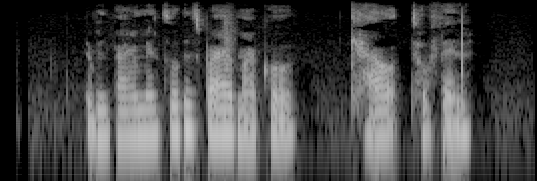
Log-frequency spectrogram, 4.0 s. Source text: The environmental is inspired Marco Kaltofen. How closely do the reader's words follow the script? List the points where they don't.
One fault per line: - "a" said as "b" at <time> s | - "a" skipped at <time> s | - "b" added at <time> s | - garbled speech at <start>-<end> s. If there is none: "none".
none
